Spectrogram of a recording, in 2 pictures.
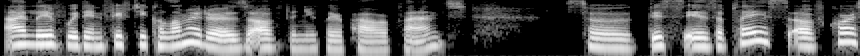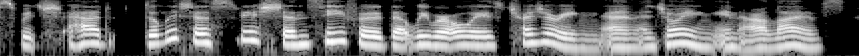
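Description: Woman interpreter, translation voice-over, earnest, measured, dry close sound, muffled lo-fi recording. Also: mid-range voice, lively intonation, no echo. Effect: translation voice-over of a speaker. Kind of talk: interpreting a forum speech. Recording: dull lo-fi online forum audio.

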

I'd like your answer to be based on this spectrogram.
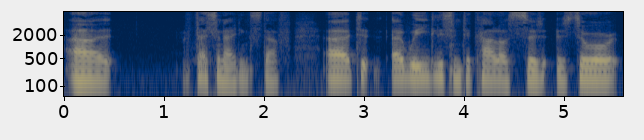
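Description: A man's voice: a little high, level tone, a little slow, mellow, dry recording, studio quality. A man hosting a radio show in an unscripted way, hesitant and often searching for words.

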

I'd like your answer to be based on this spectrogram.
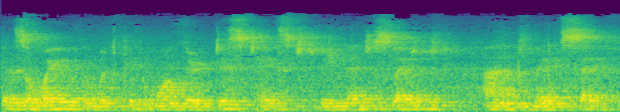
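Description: Speaking from a distance in an echoey hall, an Irish man from Ireland, whose first language is Irish, talks earnestly and thoughtfully on a panel, often restarting his sentences. His voice is on the low side with a flat delivery at a normal speed, and there's background noise.

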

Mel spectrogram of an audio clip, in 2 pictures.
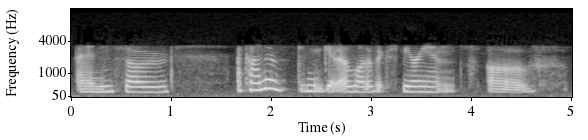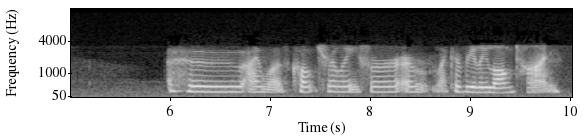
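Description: A young woman talks in a slow, reflective way, often pausing to find the right words. Her voice carries a gravelly fry, and it comes through thin and phone-like. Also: a little high, lively intonation. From New Zealand. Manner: thoughtful, searching, many pauses. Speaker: photographic artist, guest. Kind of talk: reflective interview talk. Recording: tinny phone-line sound.

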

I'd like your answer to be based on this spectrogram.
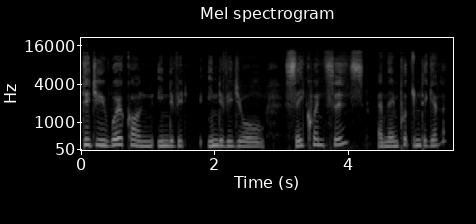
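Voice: mid-range voice, measured pace, warm tone, dry recording. A community radio host interviewing a guest, eager, with short interjections.

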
